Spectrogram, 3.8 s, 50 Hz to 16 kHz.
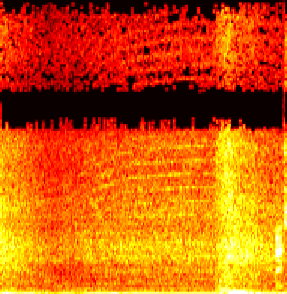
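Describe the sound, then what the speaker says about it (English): The 1.8 liter engine of a 2016 Toyota Corolla hums at a steady, loud idle close by, then briefly revs up near the end before settling back. "Nice throttle response."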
